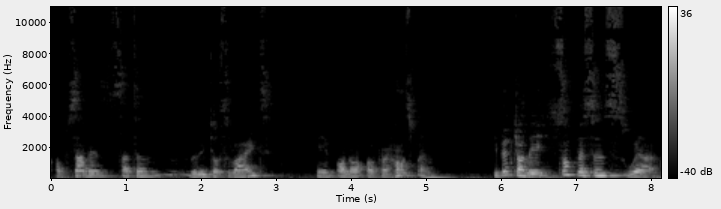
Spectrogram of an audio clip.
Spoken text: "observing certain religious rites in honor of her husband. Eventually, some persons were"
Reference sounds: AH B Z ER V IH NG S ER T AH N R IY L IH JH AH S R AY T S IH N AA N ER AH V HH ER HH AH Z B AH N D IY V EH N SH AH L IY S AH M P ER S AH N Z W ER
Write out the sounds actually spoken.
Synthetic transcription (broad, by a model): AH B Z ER V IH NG S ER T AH N R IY L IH JH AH S R AY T IH N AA N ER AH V HH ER HH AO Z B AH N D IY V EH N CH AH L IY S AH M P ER S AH N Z W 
